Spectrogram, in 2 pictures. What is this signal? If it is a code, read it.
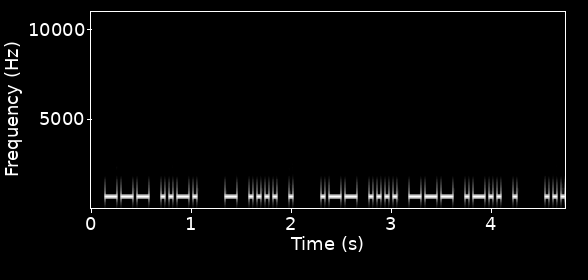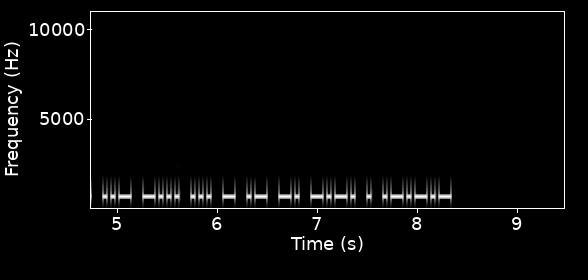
Morse code, heard as a keyed tone, about 30 wpm, 700 Hz. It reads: OF THE WHOLE SUBSTANCE.
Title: Sentences from Top 1500 Words 30wpm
